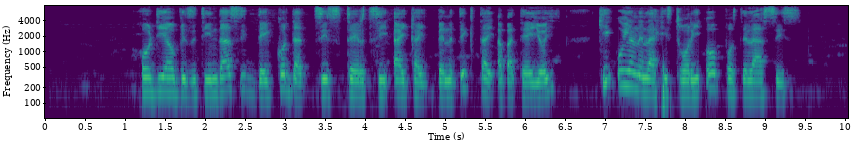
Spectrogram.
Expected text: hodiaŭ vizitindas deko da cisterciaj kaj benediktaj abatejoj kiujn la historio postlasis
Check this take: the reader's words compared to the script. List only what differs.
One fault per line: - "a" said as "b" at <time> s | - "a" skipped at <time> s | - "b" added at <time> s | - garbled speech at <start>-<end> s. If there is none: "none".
none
